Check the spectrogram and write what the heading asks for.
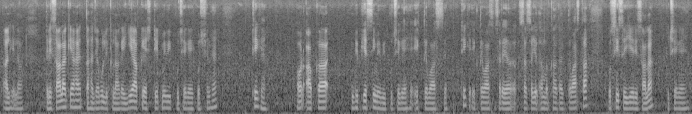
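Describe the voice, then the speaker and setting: Guy teaching exam prep, keeps asking then answering his own questions, average pitch, faint background hiss. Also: level tone, fairly quick, dark tone.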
